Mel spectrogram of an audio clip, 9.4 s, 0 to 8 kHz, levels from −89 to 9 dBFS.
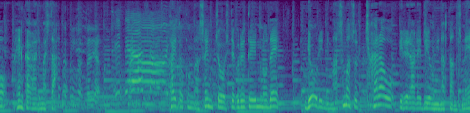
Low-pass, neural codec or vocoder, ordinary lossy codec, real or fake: none; none; none; real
